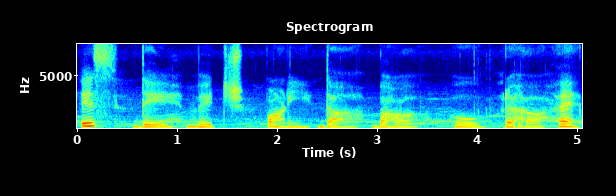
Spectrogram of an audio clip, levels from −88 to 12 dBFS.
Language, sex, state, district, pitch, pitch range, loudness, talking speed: Punjabi, female, Punjab, Kapurthala, 205 Hz, 195-230 Hz, -21 LUFS, 105 wpm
